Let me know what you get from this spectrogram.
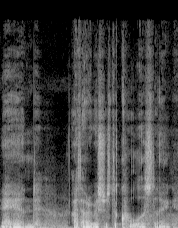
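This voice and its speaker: A man speaks quietly at a medium pitch with ordinary pitch variation, with noticeable background noise behind him. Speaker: tech video creator. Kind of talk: casual product walkthrough. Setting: at home, early morning. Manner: casual, hesitant with fillers.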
